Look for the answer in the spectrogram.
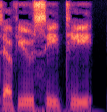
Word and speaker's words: FUCT: The legal battle had to do with a trademark application for a clothing line which is named by the letters F-U-C-T. Yes, it's pronounced by the individual letters, but it certainly looks and sounds like a rather common bad word if you pronounce it all together.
